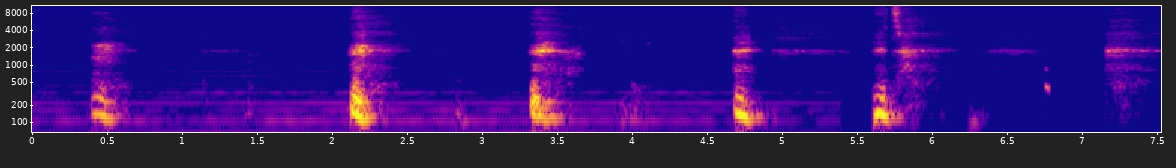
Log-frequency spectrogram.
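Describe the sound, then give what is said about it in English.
Heavy, sighing breaths from a person out of breath after climbing stairs: a series of loud exhales and gasps separated by quiet pauses, with a faint steady hum beneath and no talk. “Why are you out of breath? Wow, he was really exhausted. Those stairs took a lot out of me.”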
